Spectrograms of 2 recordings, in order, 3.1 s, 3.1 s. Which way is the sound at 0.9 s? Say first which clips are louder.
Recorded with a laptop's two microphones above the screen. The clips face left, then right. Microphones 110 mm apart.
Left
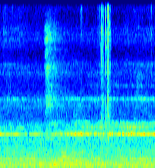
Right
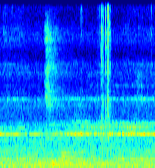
Right 1 dB; 10° right (ahead or behind).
